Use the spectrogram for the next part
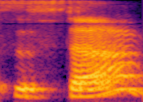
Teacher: she dropped the r in a very canonical way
